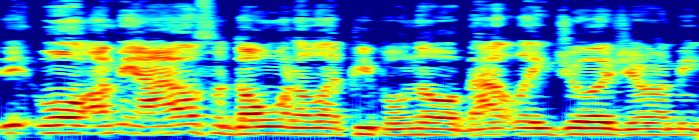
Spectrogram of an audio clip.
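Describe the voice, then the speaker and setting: The speaker has a New York accent and an animated tone. The pace is very fast. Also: man. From New York City, Staten Island. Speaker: podcast host. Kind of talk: casual podcast interview. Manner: casual, animated.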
